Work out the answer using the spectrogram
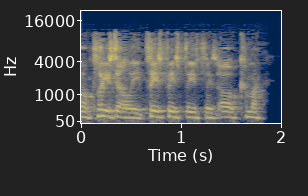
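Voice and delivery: put-on pleading. Retelling how the other side in a negotiation begged them not to leave, mock begging. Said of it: "they're hanging on my ankles saying".

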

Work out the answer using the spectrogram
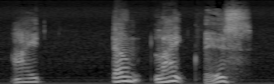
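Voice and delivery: restrained, understated. Reading a story, the narrator voices a character's line quietly. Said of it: "says Kim quietly".

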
